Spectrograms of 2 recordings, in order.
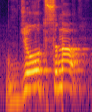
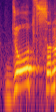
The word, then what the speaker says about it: ज्योत्सना: हम बोलते हैं इसको ज्योत सना क्या बोलते हैं इसको जोत सना बोल देते हैं और इसके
